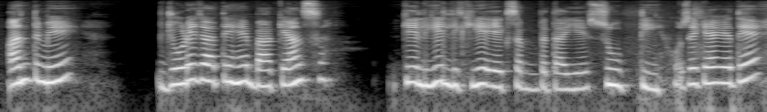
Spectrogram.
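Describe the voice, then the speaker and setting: High-voiced woman teaching exam answers. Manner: reads questions then explains and repeats answers. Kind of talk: exam-prep lesson.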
